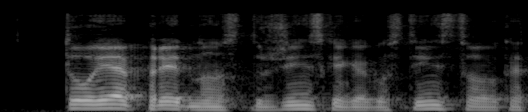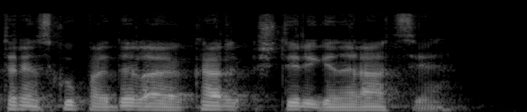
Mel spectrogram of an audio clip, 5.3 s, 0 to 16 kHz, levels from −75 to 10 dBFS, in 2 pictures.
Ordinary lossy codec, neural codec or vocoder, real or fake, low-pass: none; vocoder, 22.05 kHz, 80 mel bands, WaveNeXt; fake; 9.9 kHz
